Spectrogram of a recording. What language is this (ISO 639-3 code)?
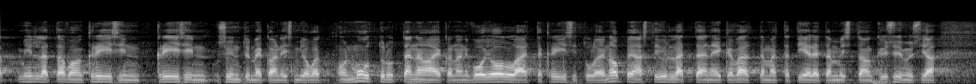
fin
